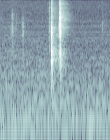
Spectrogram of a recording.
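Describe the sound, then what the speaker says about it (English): Keystrokes on a computer keyboard at a college radio station DJ log, two sharp close clicks in quick succession after a few faint taps, with no talking. "I'm going to type the title of my program into the additional text field"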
